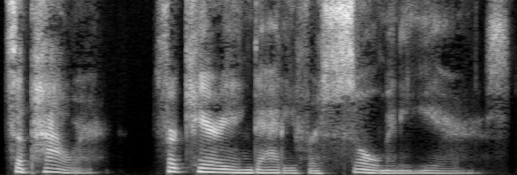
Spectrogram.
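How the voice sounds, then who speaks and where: A woman reading a children's picture book aloud expressively, with deliberate storytelling pauses. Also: very deep voice, gravelly, slightly rough. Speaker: children's read-aloud narrator.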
